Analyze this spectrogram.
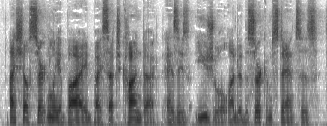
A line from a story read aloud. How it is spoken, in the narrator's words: said Professor Beecher more stiffly than before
